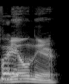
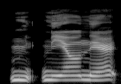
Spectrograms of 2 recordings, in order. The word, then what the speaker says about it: Mjolnir: It's Mjolnir. – Mjolnir? Yeah, the J is silent.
